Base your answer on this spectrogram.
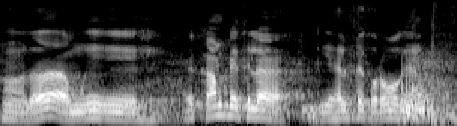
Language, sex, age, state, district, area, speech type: Odia, male, 30-45, Odisha, Subarnapur, urban, spontaneous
